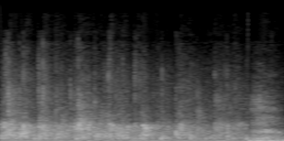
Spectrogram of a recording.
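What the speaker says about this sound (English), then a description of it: "Big round of applause for her." An audience at a mentalist show claps steadily, a dense, continuous burst of applause from a crowd, close and loud throughout.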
